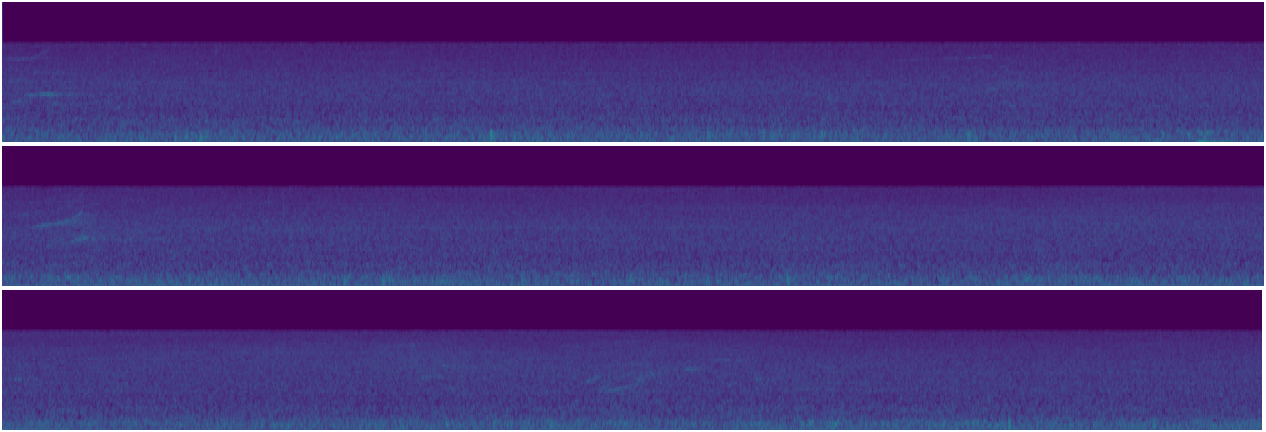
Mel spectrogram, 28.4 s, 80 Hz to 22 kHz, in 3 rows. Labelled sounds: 0.0	0.5	killer whale, 1.3 to 2.7 kHz
9.5	10.2	killer whale, 1.5 to 6.3 kHz

